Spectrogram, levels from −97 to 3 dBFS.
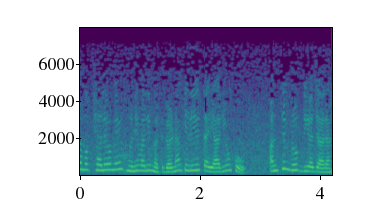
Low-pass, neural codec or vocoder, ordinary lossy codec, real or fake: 7.2 kHz; none; none; real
